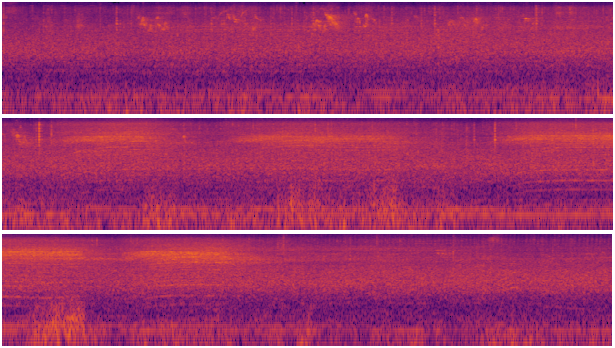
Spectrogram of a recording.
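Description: Bicycle tyres rumble over wooden boardwalk planks.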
